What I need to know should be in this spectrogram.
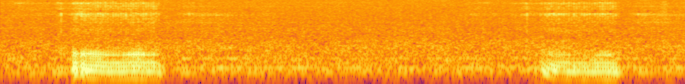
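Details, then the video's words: French Bulldog Bumble B asleep and snoring: two short, low, vibrating snorts about three and a half seconds apart, with faint breathing noise between them indoors. "Bumble B snore"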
